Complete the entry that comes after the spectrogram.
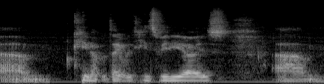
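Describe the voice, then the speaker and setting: In an Australian accent, a man speaks at a very slow pace with a very deep, low pitch. Audible room echo is present. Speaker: video diarist with diabetes. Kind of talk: video diary. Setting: home at night. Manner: halting, many fillers.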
